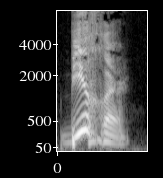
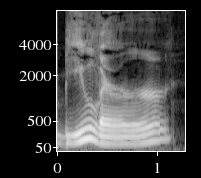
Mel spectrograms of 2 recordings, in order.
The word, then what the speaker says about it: Buechler: Or Bueller. – Bueller? – No, but there's a. B-U-E-C-H-L-E-R. Buechler. – Yeah. Right, that's why I said good. You got it right the first time.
